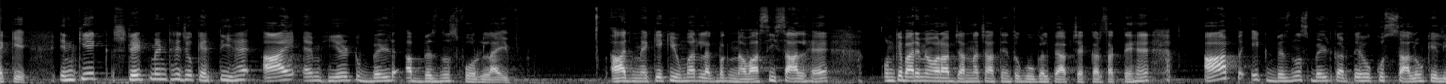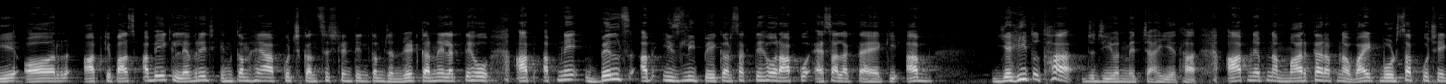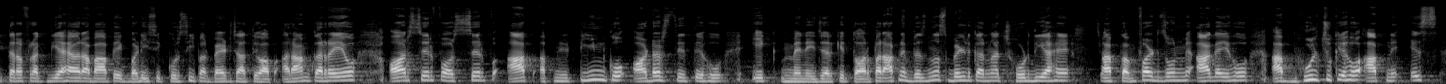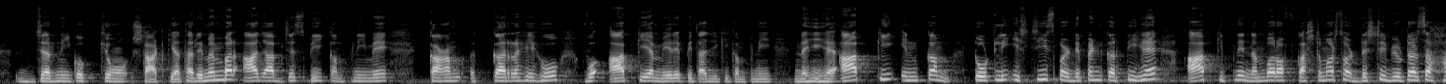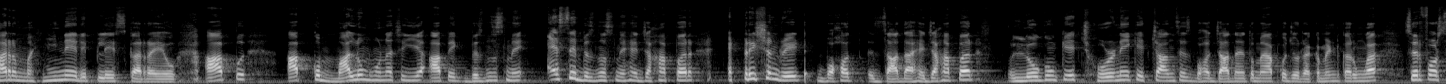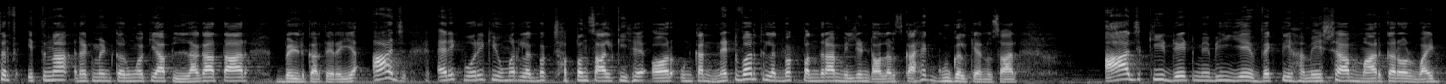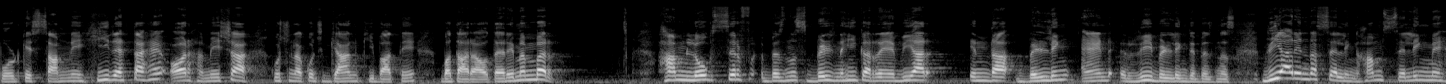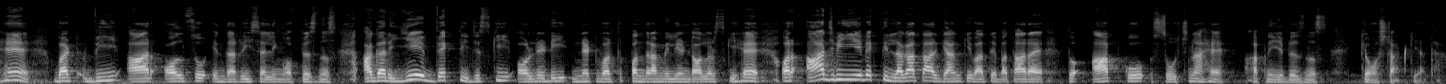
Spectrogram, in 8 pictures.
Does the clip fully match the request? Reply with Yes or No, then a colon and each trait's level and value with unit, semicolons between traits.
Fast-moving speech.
Yes: fast, 195 wpm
